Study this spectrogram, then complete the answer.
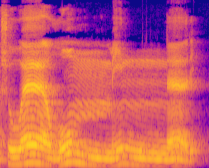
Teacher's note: ഇദ്ഗാം ബിഗുന്ന നൽകി മണിച്ചുകൊണ്ട് ഉച്ചരിക്കുക, ലയിപ്പിച്ചുകൊണ്ട് മണിക്കുക. അതിൽ ശുവാദും മിൻ മിൻ നാരി, ഈ രണ്ട് ഇദ്ഗാമും പൂർണ്ണമാണ്, ഇദ്ഗാം കാമിൽ.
